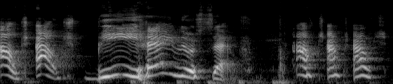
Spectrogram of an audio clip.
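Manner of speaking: sharp high ouch cries; pained yelps. Acted. Stung by bees, high pained yelps. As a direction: yelp at each sting.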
